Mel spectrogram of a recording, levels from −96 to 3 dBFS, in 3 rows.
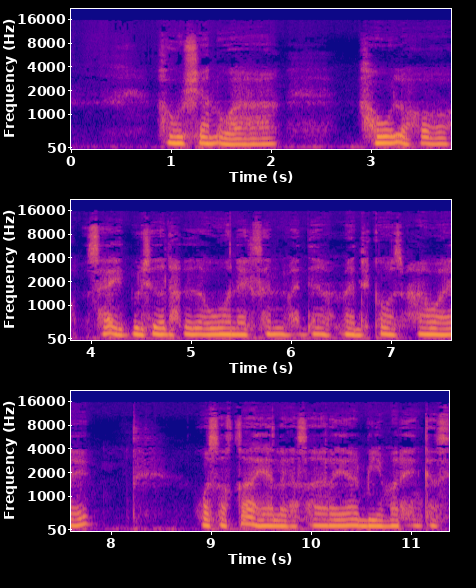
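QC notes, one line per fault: Nothing stood out on listening through the speech in this clip.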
